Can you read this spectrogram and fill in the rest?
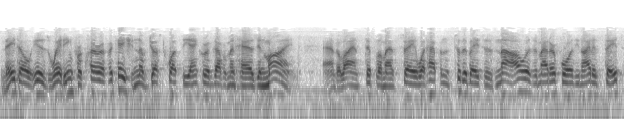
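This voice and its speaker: A man's voice: medium pitch, husky. A man filing a scripted foreign news report over a tinny line on vintage radio.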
